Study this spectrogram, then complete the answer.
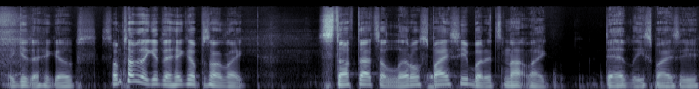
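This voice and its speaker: A man with a normal speaking voice talks at a medium pitch and moderate pace. The recording is very clean, with a silent background. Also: ordinary pitch variation. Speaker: podcast co-host. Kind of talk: casual chat.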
